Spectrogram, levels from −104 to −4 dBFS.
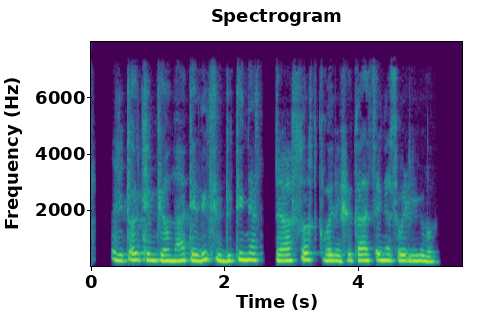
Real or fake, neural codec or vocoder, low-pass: fake; codec, 16 kHz in and 24 kHz out, 2.2 kbps, FireRedTTS-2 codec; 7.2 kHz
